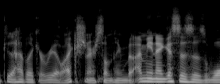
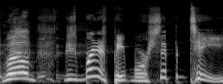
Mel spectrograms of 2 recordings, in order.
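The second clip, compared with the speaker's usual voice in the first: dumb American yokel; 10 semitones higher, 7 dB louder than usual. Pretend. Retelling history for co-host, mock yokel voice. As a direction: play a dim patriot telling history.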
